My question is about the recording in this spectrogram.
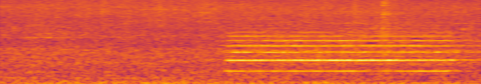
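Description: Steady road-traffic rumble. A little past halfway, a vehicle horn sounds one steady, held note.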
